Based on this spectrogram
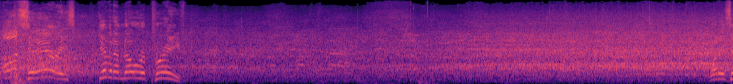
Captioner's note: crowd cheering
